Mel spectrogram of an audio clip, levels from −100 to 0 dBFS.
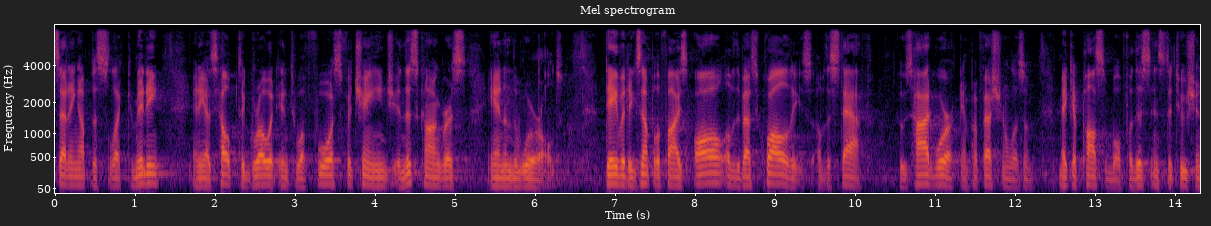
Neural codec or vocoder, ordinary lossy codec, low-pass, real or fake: none; Opus, 64 kbps; 7.2 kHz; real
